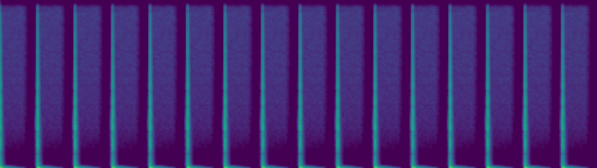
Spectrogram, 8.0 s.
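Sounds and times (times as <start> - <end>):
kick drum: 0.0 - 7.9.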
